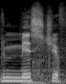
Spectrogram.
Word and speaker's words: MSCHF: It's pronounced mischief. What the fuck is with brand names just pulling out vowels and being like, that's our brand name, but you say it like a normal word?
